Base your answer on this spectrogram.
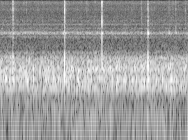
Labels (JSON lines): {"label": "anthrophony, boat engine", "recorder": "HydroMoth"}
